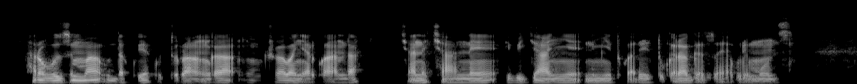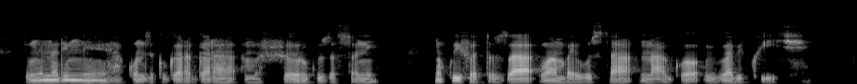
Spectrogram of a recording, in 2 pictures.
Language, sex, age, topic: Kinyarwanda, male, 25-35, health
